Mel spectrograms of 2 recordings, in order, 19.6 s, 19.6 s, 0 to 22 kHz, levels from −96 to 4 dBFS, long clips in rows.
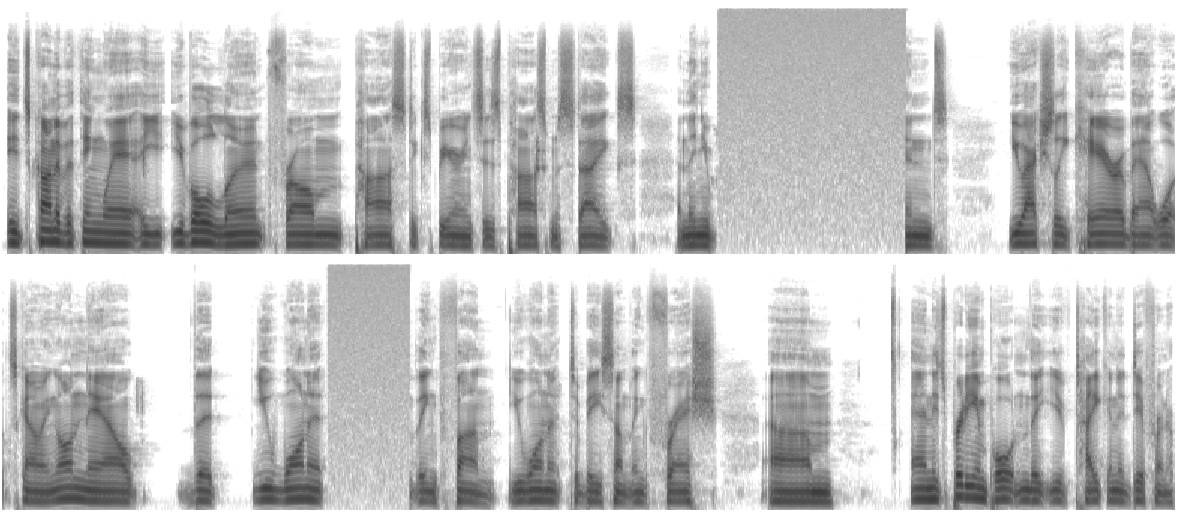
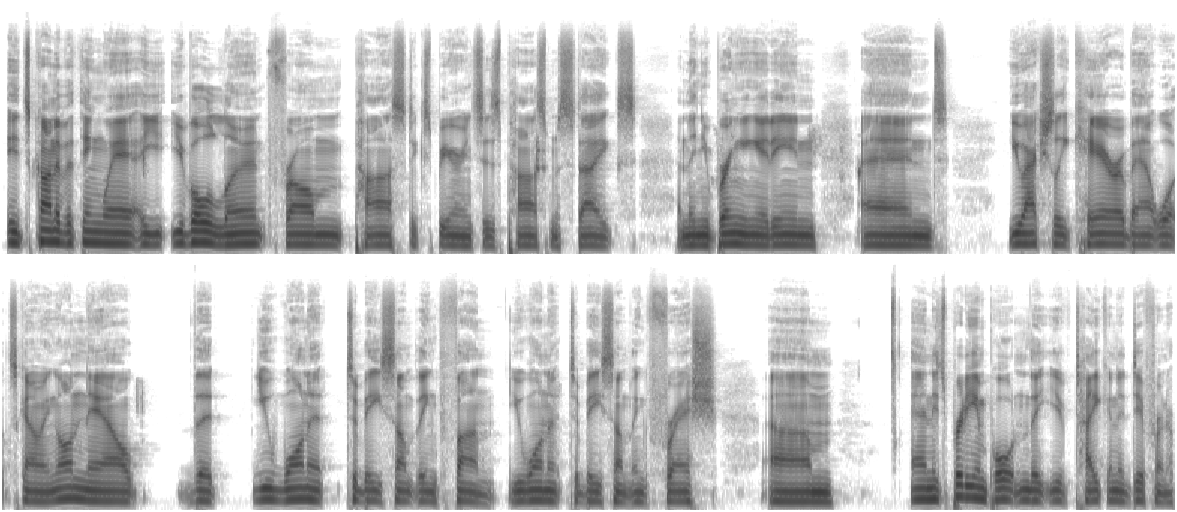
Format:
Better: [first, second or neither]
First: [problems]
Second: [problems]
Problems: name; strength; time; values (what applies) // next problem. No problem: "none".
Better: second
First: audio cutting out; filled with static; at 6 s for 1.5 s and at 12 s for 0.5 s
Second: none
